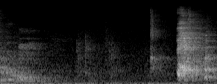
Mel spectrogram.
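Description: A person's single short cough near the end, just after a faint click.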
